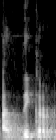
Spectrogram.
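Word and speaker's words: الذكر: ulama mengatakan la tatruk az-zikr. Ini hati-hati bacanya ya. Ini horor ini ya, kalau ini yang pernah saya sampaikan ya. Az-zikr apa zakar kan enggak sih itu.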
